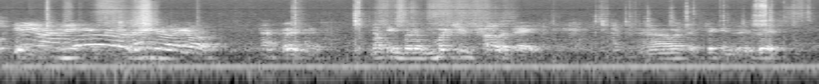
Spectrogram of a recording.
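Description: Voices talking in the background, with a few short crinkles and rubs of stiff cardstock being folded, over a steady low hum.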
